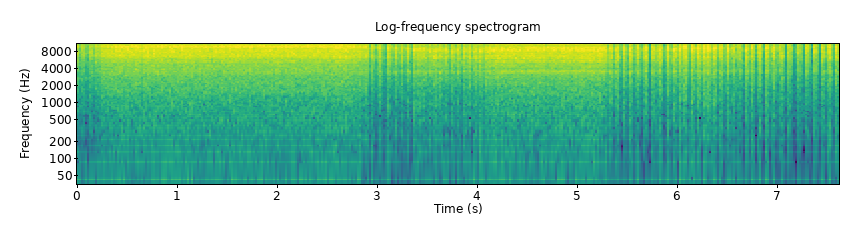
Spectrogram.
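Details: Buzzing rattle of a rattlesnake: a high, hissing whir that breaks into rapid, uneven clicking pulses partway through, then returns to a smoother buzz before stuttering again near the end.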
